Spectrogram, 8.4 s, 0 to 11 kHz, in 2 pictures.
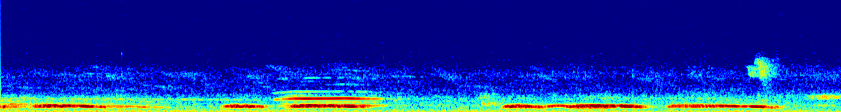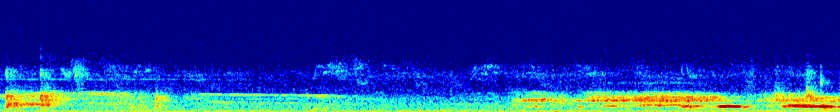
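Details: Decoy spotted dove from 2022 giving 'thúc bổi' coos: low hollow coos in separate phrases over a steady background hiss, with some higher faint notes.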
